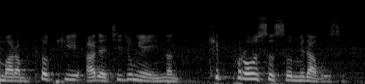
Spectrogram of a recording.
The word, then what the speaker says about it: 키프로스: 특히 아래 지중해 있는 키프로스 섬이라고 있어요 키프로스 그걸 이제 옛날에 옛날 발음으로 굽으로 그러는데 키프로스 섬 근데이 사람이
